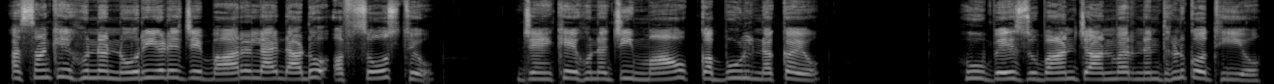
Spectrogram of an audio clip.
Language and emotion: Sindhi, sad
